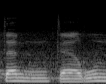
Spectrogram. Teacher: Nun lagi yang bertasydid, gunnah musyaddadah, harus didengungkan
